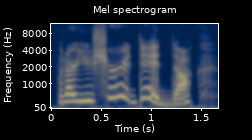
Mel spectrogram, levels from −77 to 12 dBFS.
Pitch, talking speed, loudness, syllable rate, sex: 295 Hz, 250 wpm, -16 LUFS, 5.1 syllables/s, female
